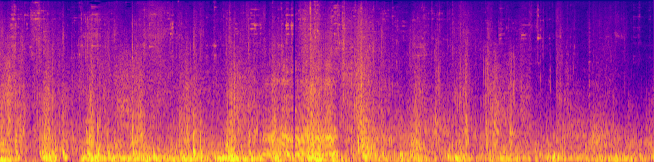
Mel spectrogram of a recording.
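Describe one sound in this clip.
A tank engine rumbles low and close.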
